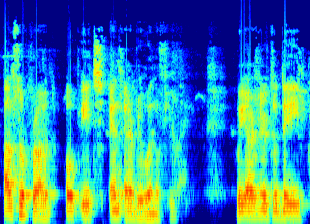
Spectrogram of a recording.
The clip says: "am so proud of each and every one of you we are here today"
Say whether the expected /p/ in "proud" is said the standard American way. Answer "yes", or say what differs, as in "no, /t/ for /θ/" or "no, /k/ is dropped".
yes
